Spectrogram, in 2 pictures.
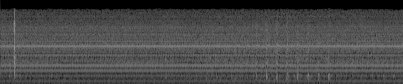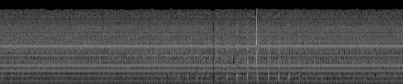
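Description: Steady electrical hum made of several level tones. A sharp click comes just after the start and another about six and a half seconds in, with short runs of faint rapid ticking around three seconds and again near the second click.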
